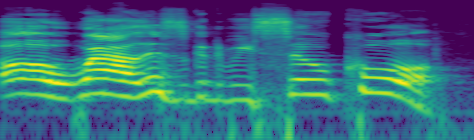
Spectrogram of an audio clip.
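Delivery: put-on very high, drawn-out, delighted excited little kid voice. Retelling a scene where a child gets a lollipop: imitating an excited child. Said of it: "she runs away all excited".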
